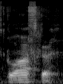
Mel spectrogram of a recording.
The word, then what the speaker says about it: Gloucester: that's where you get your lobster from it's gloucester some of these have sounds right i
